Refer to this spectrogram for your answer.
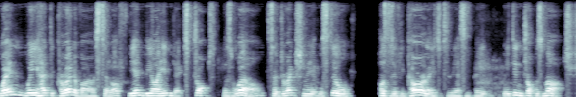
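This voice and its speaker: A man talks at a very fast pace in a high pitch, with ordinary pitch variation. His tone is dark and mellow, and his loudness swings a lot. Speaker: market analyst presenting charts. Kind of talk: online conference presentation. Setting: live video call. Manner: hesitant fillers.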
